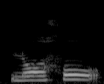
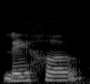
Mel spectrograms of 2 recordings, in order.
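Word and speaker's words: 賴和: This is the complete fiction of Lōa Hô or Lē Hē, depending on how you pronounce it, or Lai He.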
